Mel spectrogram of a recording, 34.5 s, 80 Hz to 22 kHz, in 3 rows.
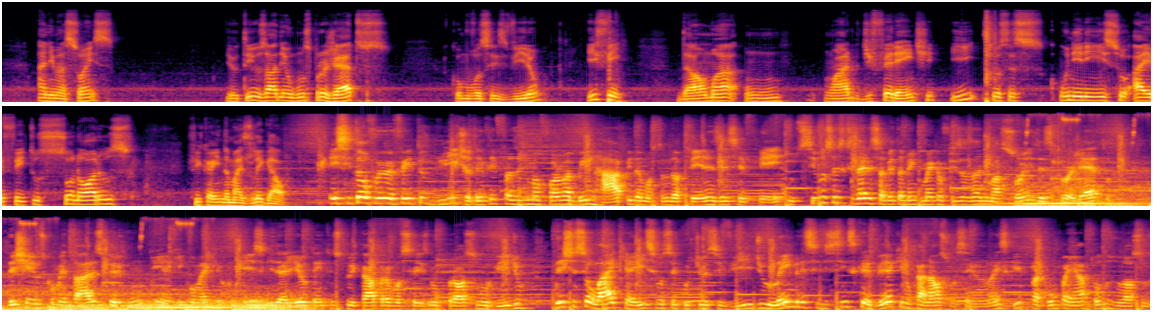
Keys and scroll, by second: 3.5 Page_Down, 5.5 ctrl+v, 6.1 0, 9.8 space.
